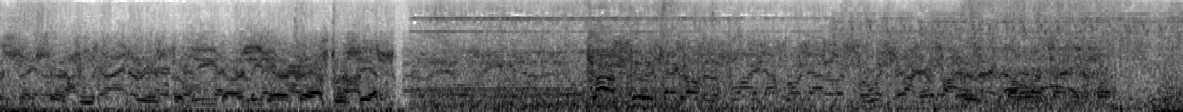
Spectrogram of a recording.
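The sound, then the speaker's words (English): Loud, steady engine and rotor noise of helicopters flying ahead while taking heavy fire from all over a landing zone, heard over radios, dense and continuous, with garbled radio-style voices talking over it and a brief break in the roar near the middle. “Over the radios, we can hear the choppers ahead of us. They're taking heavy fire from all over the LZ.”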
